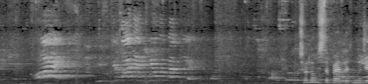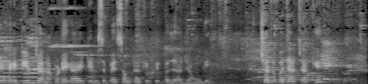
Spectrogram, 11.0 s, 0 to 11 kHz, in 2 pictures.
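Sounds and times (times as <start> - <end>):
child calling out: 5.5 - 6.4.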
